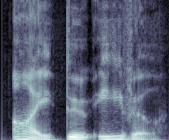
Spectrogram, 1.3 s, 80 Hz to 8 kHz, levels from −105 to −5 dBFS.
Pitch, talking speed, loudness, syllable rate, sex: 110 Hz, 140 wpm, -16 LUFS, 4.0 syllables/s, male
